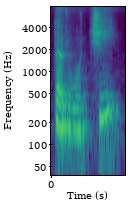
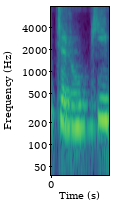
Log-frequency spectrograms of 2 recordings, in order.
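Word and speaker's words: Tarocchi: This is not pronounced as तरोची, इसको हम टरोकी बोलते हैं.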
